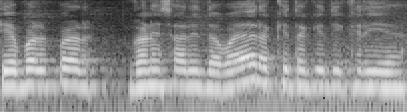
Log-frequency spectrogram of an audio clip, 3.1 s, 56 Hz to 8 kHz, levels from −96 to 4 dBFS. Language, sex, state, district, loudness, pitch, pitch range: Marwari, male, Rajasthan, Nagaur, -14 LUFS, 180 Hz, 175-185 Hz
